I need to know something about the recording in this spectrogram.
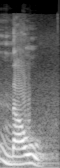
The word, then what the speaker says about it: now: NOW, इसको क्या पढ़ेंगे नाउ, ठीक है।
